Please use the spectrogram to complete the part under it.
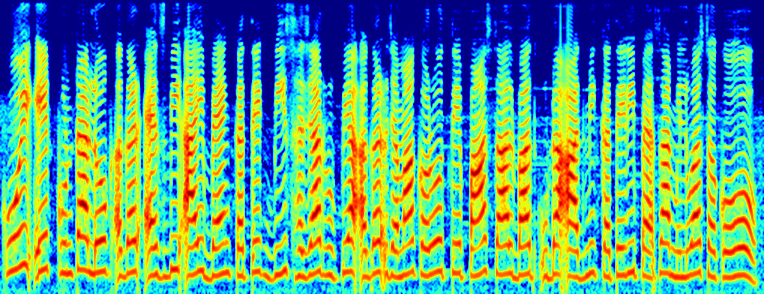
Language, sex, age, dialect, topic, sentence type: Magahi, female, 25-30, Northeastern/Surjapuri, banking, question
